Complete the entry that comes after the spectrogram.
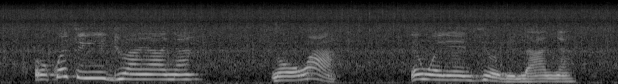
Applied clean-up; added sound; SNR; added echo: none; Rain; 11 dB; none.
